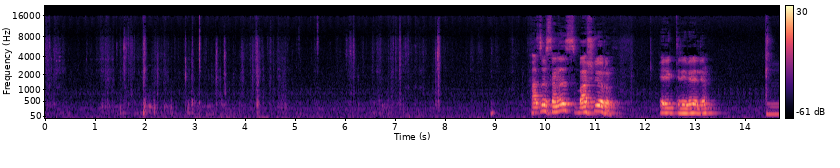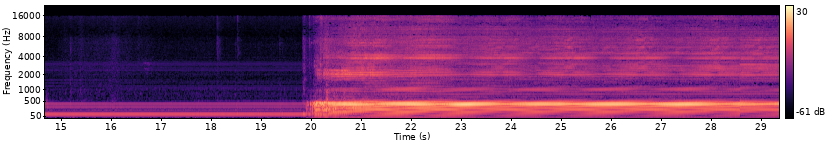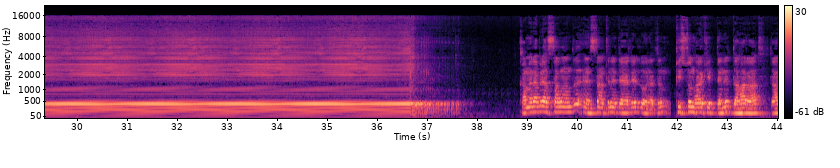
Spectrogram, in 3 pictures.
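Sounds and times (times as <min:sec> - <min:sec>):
steady mains hum: 0:00.4 - 0:42.0
compressor motor pumping: 0:14.4 - 0:38.0.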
